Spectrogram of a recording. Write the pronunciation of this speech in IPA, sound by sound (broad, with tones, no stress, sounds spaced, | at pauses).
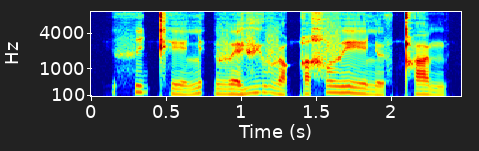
θ i˧˥ kʰ e˨˩˦ l | β ɛ˨˩˦ vʲ o˥ β œ˩ q ə˨˩˦ χ v eː˥˩ l ø˩ θ qʰ ɛ˧˩ m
